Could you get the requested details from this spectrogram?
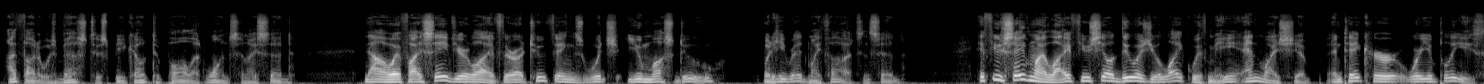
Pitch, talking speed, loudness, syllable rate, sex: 110 Hz, 235 wpm, -20 LUFS, 4.9 syllables/s, male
